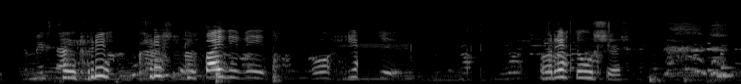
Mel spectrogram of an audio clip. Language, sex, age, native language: Icelandic, male, 12, Icelandic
